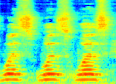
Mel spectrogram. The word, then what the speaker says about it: was: Was, with a Z sound.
